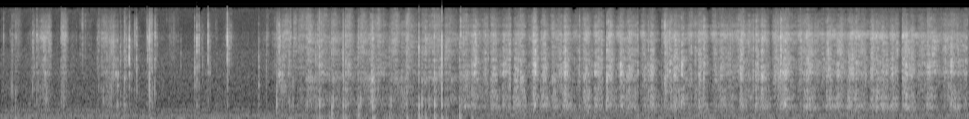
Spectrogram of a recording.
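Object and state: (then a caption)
Cardboard being rubbed and scratched. A flat, folded tan cardboard piece is held close to the microphone and tilted by one end while fingertips rub and scratch along it. Soft, sparse rubbing in the first few seconds turns into dense, dry, papery scratching with a bright hiss that continues to the end.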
